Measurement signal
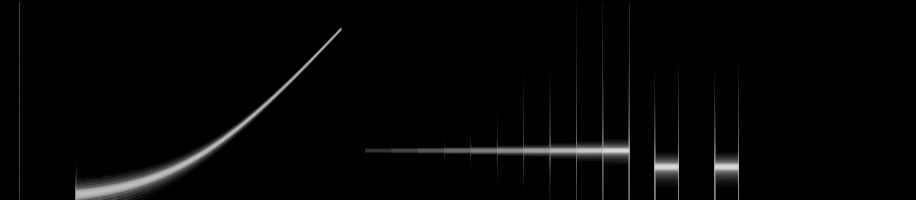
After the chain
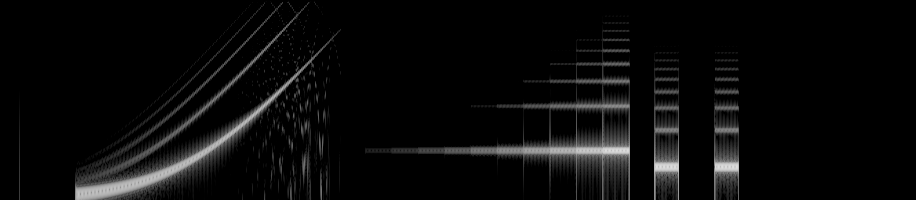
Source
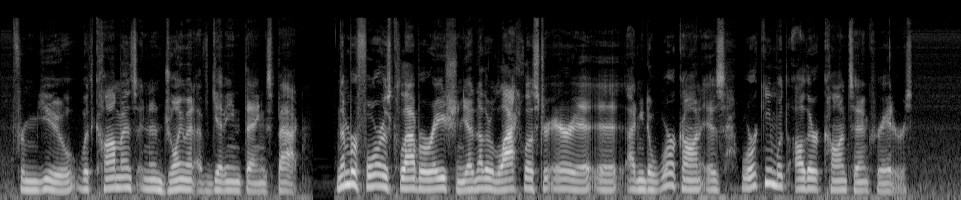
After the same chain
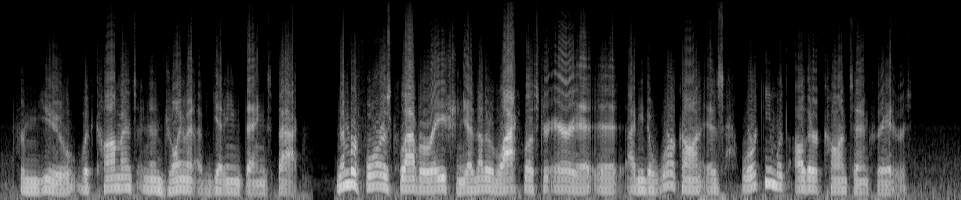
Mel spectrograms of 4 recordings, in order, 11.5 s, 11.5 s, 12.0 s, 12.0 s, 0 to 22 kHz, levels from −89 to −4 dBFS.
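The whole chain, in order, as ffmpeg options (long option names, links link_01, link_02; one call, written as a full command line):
ffmpeg -i in.wav -af "aeval=exprs='val(0)*sin(2*PI*29*n/s)':channel_layout=same,adynamicsmooth=sensitivity=6:basefreq=910,volume=4.5dB" out.wav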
